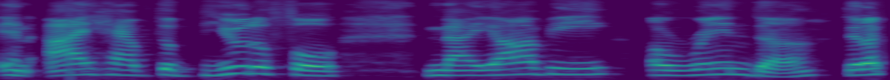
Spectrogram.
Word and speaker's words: Nayaba Arinde: Welcome again to another edition of NetStruc Talks, and I have the beautiful Nayaba Arinde. Did I pronounce it right? Nayaba Arinde.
